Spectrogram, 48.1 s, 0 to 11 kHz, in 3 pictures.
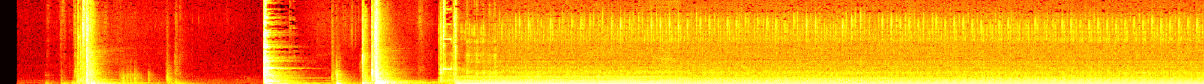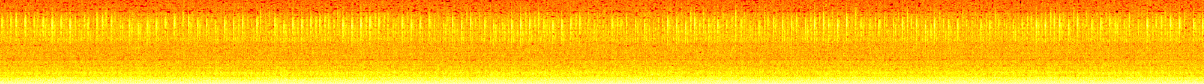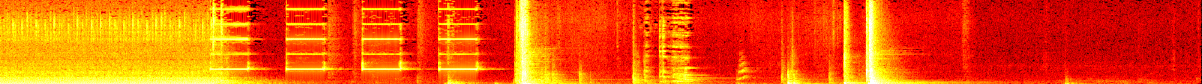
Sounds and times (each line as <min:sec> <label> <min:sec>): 0:03.6 putting a cup into the microwave 0:05.3
0:05.9 Microwave 0:39.6
0:39.0 closing door 0:39.6
0:43.4 opening microwave door 0:44.2
0:43.4 Microwave 0:44.5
